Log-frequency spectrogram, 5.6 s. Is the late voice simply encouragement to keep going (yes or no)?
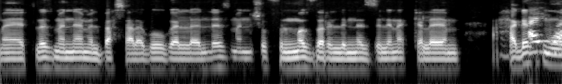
yes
